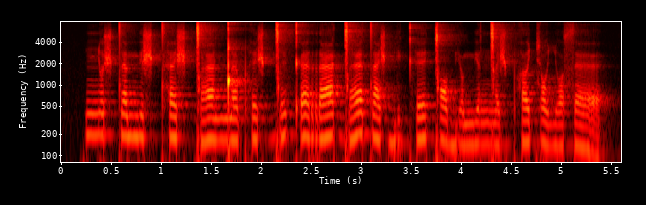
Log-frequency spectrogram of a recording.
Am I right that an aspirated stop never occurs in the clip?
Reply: no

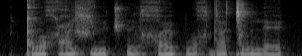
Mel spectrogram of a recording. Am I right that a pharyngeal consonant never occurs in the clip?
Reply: no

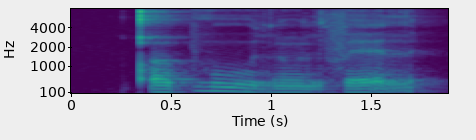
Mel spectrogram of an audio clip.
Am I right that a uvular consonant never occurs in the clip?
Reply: no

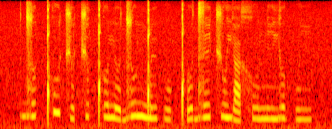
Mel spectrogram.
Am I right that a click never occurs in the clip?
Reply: no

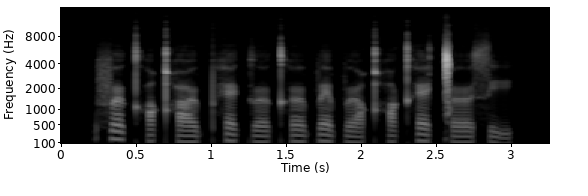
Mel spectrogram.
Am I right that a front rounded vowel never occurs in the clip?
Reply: no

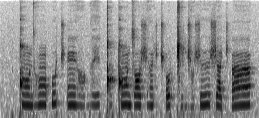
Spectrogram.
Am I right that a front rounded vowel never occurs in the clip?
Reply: yes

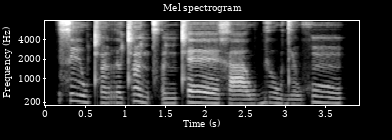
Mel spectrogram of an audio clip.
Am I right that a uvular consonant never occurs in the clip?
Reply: yes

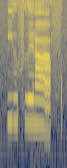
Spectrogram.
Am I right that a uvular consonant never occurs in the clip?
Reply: yes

